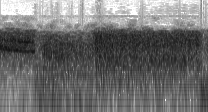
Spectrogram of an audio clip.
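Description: Continuous din of rapid gunfire, with machine-gun fire on a battle soundtrack. The sound is thin, with no high end, as on an old newsreel recording.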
